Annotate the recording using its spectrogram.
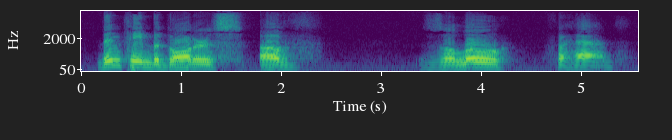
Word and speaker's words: Zelophehad: That's the correct pronunciation. I'm going to go ahead and repeat that for you because I took the time to look this one up. Zelo. Lo is in all caps because that's what you want to pronounce the strongest there. I know there's a correct word for that, but it's escaped me. So it's Zelophehad,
